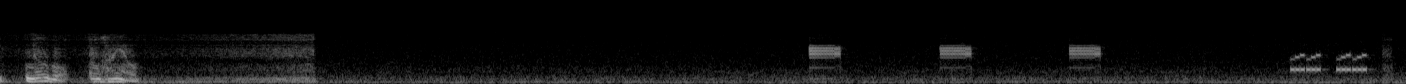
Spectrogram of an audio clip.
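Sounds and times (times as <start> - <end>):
short beeps: 8.1 - 8.4, 9.4 - 9.7, 10.7 - 11.0.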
